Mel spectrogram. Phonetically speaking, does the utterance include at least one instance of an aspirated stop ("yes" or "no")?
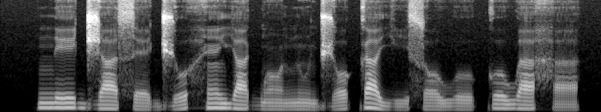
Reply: no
